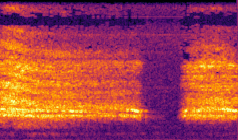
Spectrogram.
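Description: A woman softly blowing air through her lips to imitate the wind, a breathy whoosh with a faint whistle in it. It lasts about a second and a half and a second one begins just before the end.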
